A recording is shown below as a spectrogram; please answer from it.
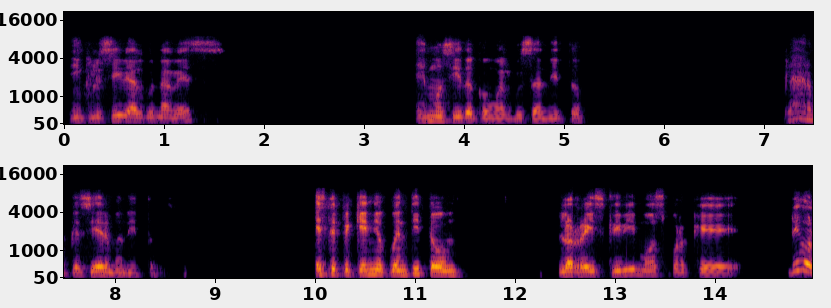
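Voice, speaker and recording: A man telling an oral fable with a moral, often adding tag questions and addressing listeners warmly. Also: mid-range voice, animated, slow, long pauses, dry recording. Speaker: storyteller.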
